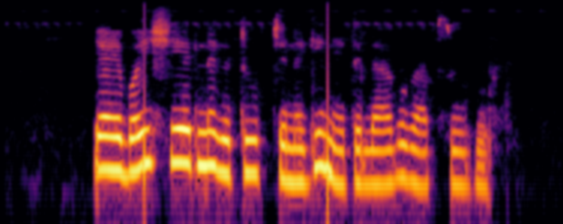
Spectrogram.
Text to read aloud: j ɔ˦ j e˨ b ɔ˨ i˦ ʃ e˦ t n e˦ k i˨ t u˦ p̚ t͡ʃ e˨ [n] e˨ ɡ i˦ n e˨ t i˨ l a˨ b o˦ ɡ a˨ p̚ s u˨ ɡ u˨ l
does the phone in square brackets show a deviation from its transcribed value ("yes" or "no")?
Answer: no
